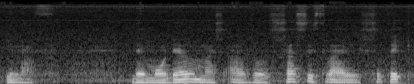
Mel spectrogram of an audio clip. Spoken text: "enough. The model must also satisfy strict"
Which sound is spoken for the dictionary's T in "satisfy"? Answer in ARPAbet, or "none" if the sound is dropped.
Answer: S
